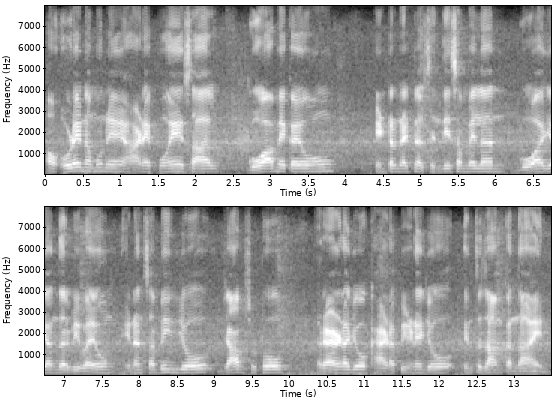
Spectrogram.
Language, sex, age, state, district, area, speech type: Sindhi, male, 45-60, Maharashtra, Thane, urban, spontaneous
